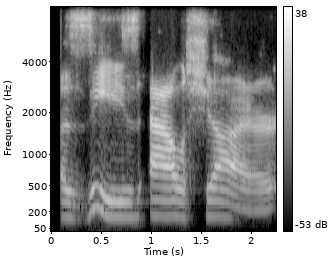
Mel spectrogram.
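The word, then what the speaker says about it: Azeez Al-Shaair: uh last free agent we'll go over is Aziz al-shire and that is how it's pronounced because it looks weird but I heard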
